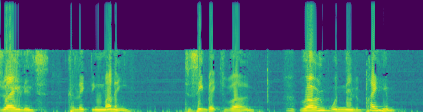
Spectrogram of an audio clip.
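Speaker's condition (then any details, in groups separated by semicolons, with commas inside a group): Cerebral palsy; discovered at age 2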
